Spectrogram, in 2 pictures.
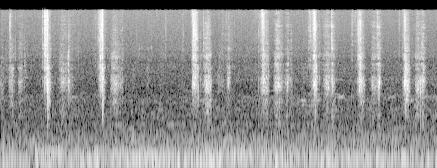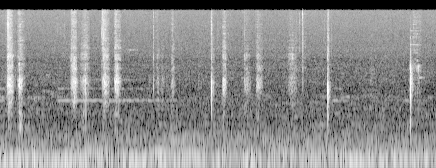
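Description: Cleaver chopping a bunch of fresh herb leaves on a wooden cutting board: irregular sharp knocks of the blade striking the board, a few a second with short pauses, over a steady low hum.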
